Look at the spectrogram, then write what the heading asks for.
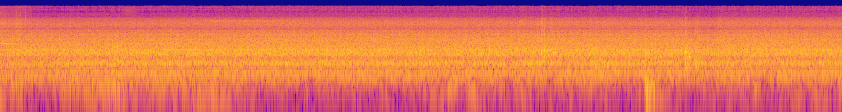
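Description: Carbureted car engine idling steadily, on a test run right after its carburetor overhaul.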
